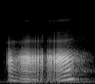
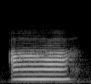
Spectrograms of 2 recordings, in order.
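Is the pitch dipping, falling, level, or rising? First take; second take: dipping; level. First: The pitch starts low, dips, then rises. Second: The pitch stays high and level. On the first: "Third tone, is even lower. It first dips down, then rises" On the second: "First tone, is high and steady"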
